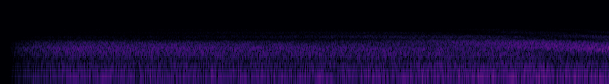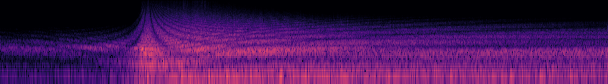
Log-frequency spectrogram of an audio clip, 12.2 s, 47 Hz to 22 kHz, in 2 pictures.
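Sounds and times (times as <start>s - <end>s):
F-22 Raptor military jet flying by fast close: 6.8s - 12.0s.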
